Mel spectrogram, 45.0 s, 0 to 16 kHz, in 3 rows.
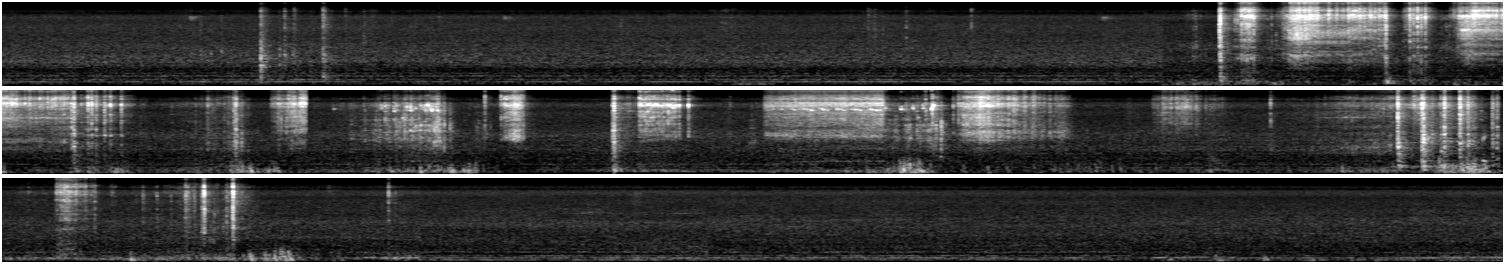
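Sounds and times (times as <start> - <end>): plastic clicks and rattles: 11.9 - 20.3, 21.1 - 22.0, 26.5 - 30.0, 30.6 - 32.5
toy car motor whirring: 11.9 - 20.4, 21.1 - 25.8, 26.5 - 32.5.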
